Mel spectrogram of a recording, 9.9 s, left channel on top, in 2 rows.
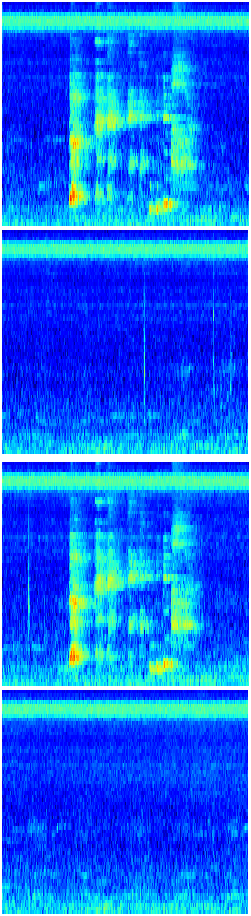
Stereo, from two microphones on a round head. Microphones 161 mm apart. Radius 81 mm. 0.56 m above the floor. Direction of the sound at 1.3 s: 10° right (ahead or behind).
